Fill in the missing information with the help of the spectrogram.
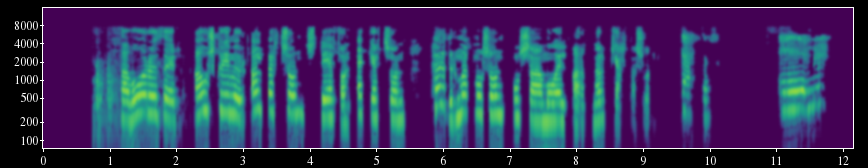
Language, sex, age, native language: Icelandic, female, 40-49, Icelandic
